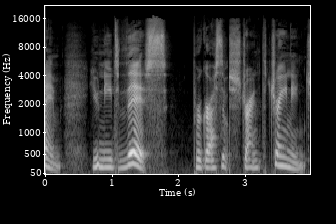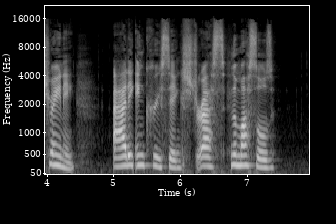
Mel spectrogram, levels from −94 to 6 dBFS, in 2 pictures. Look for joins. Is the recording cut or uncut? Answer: cut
